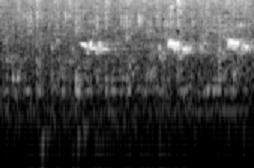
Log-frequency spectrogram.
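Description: Water flows steadily at a morning meditation retreat, a continuous close splashing trickle with bright bubbling accents, heard alone.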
